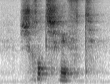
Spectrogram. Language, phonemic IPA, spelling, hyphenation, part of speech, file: Dutch, /ˈsxɔt.sxrɪft/, schotschrift, schot‧schrift, noun, Nl-schotschrift.ogg
- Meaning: a hateful or libelous polemical pamphlet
